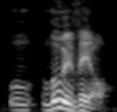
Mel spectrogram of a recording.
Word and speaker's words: Louisville: Quick first of all it's climon and it's Louisville it's Louisville Louisville sorry BR also it Brandon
